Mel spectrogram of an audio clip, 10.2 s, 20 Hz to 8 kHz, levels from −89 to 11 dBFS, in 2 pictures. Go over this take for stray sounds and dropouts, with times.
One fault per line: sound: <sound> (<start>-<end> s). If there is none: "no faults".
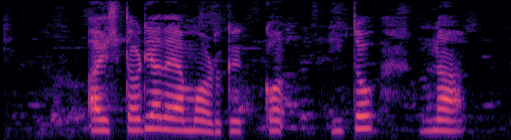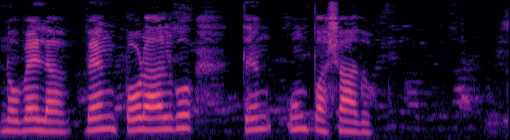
no faults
